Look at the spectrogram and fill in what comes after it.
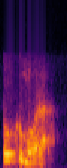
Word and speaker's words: Okumura: The last name is pronounced Okumura. – Okumura. I had the accent on the wrong place.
